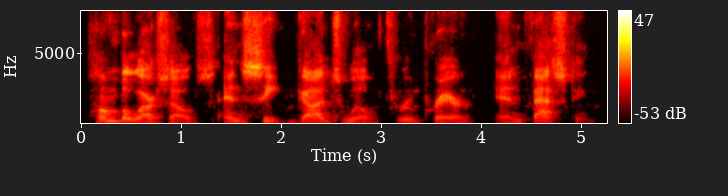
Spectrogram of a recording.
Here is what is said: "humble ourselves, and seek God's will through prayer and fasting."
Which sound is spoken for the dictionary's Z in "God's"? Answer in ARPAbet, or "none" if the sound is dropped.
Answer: Z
